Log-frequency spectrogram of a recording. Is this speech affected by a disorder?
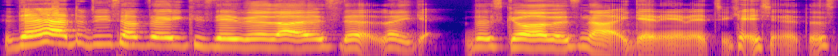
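Yes: cerebral palsy, spastic quadriplegic.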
